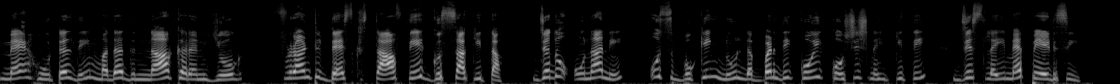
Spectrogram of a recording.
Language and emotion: Punjabi, angry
